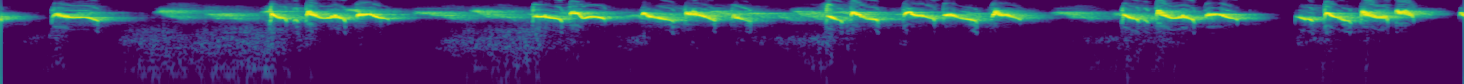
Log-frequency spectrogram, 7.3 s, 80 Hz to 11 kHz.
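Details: Kept oriental white-eye pouring out a continuous high, sweet twitter of rapid slurred chirps, phrases running together with barely a break over about seven seconds, recorded 21 October 2022.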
